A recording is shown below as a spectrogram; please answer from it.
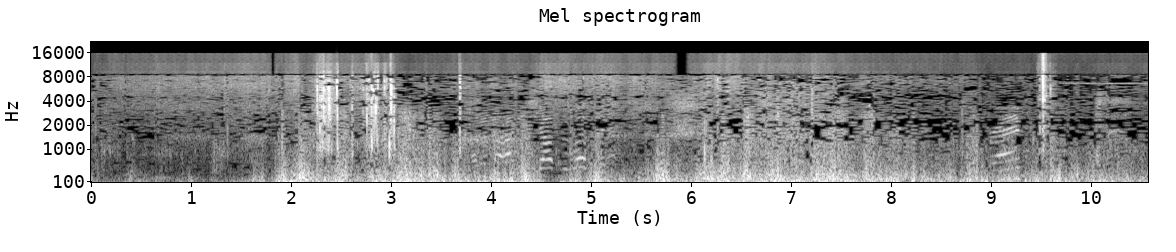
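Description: Wind buffeting the microphone: a loud, uneven low rumble that sets in about two seconds in and continues, with faint voices behind it.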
